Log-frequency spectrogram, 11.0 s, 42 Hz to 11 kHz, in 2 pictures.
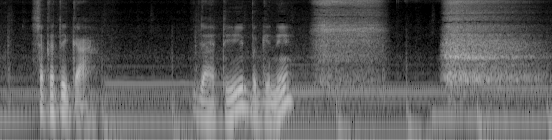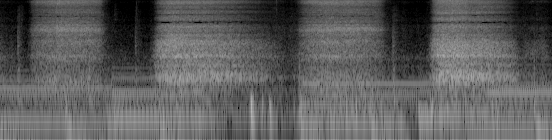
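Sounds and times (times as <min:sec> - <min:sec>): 
speech: 0:00.4 - 0:01.1, 0:02.0 - 0:03.3
deep inhales through the nose in a breathing exercise: 0:03.0 - 0:11.0
exhales through the mouth in a breathing exercise: 0:03.0 - 0:11.0.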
